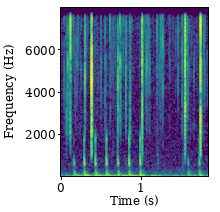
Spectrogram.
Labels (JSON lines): {"label": "biophony, knock", "recorder": "SoundTrap 300"}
